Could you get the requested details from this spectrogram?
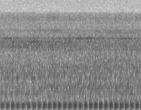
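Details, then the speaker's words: Yamaha Mio J scooter engine, previously rough with a conrod-like knock, now idles with a steady, even low pulse and no knocking; sounds normal. "Ya udah keren Bro suaranya udah keren udah kayak suara motor"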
